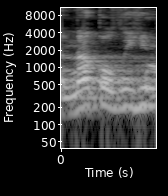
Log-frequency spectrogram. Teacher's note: قاف کو پر پڑھیں گے، حروف مستعلیہ میں سے ہے، اور قاف میں قلقلہ کریں گے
